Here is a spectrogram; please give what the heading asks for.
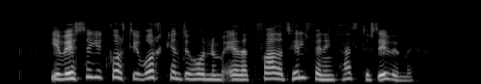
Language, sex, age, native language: Icelandic, female, 30-39, Icelandic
